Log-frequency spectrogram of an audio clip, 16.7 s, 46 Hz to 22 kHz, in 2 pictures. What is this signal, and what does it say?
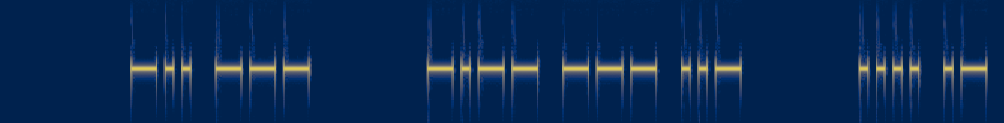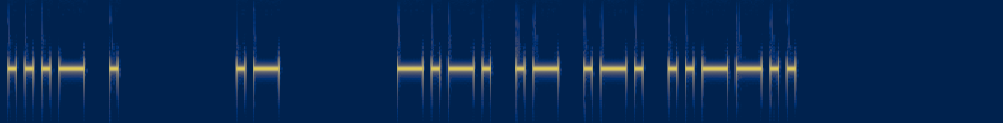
Morse code, heard as a keyed tone, about 17 wpm, 700 Hz. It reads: DO YOU HAVE A CAR?
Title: 2x Word-Spacing - Sentences from Top 300 Words - 17wpm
